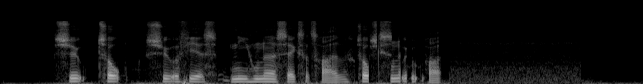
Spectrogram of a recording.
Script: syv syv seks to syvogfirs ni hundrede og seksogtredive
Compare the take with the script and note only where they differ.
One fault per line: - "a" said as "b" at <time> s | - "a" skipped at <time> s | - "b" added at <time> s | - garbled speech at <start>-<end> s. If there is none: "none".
- "syv seks" skipped at 0.9 s
- garbled speech at 3.6-4.4 s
